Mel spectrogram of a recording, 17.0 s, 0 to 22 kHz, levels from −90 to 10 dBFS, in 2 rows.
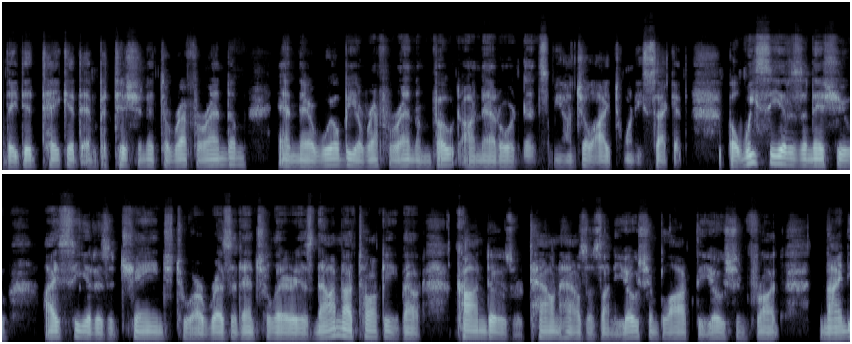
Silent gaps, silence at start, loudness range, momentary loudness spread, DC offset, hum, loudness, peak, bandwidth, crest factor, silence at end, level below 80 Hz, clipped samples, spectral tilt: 13.71-13.75 s; 0 s; 3 LU; 7 LU; under 0.1%; none; -29 LUFS; -6 dBFS; 11.5 kHz; 22 dB; 0 s; -64 dBFS; under 0.1%; -4 dB/octave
